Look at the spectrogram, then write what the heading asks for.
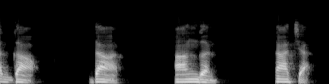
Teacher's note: और अनुनासिक जो है इसकी जो ध्वनि है नाक और मुंह दोनों से निकलती है और इसमें उच्चारण में लघुता बनी रहती है, ज्यादा समय तक इसका उच्चारण नहीं होता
